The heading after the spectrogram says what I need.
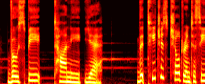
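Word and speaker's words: воспитание: A parenting philosophy called vospitany, pronounced vospit tani that teaches children to see nature not as a special event but as normal life.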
